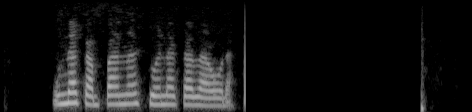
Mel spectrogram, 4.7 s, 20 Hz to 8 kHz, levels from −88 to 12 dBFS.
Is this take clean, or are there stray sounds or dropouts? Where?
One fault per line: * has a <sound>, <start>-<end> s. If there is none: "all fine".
all fine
